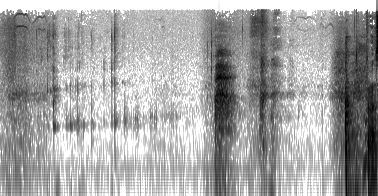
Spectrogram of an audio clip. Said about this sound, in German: Mit diesem Geräusch wollte ich mitnehmen. Ich hoffe, man hat es ein bisschen gehört, das Einschenken des Biers. Wenn nicht, dann mache ich es nochmal explizit.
